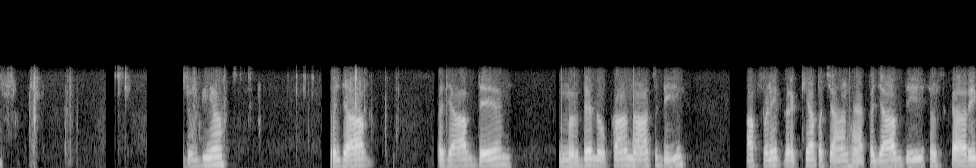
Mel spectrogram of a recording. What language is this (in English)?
Punjabi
